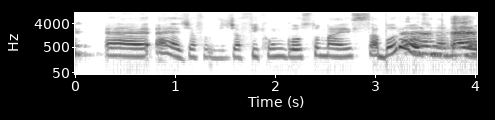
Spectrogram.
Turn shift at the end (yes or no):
yes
